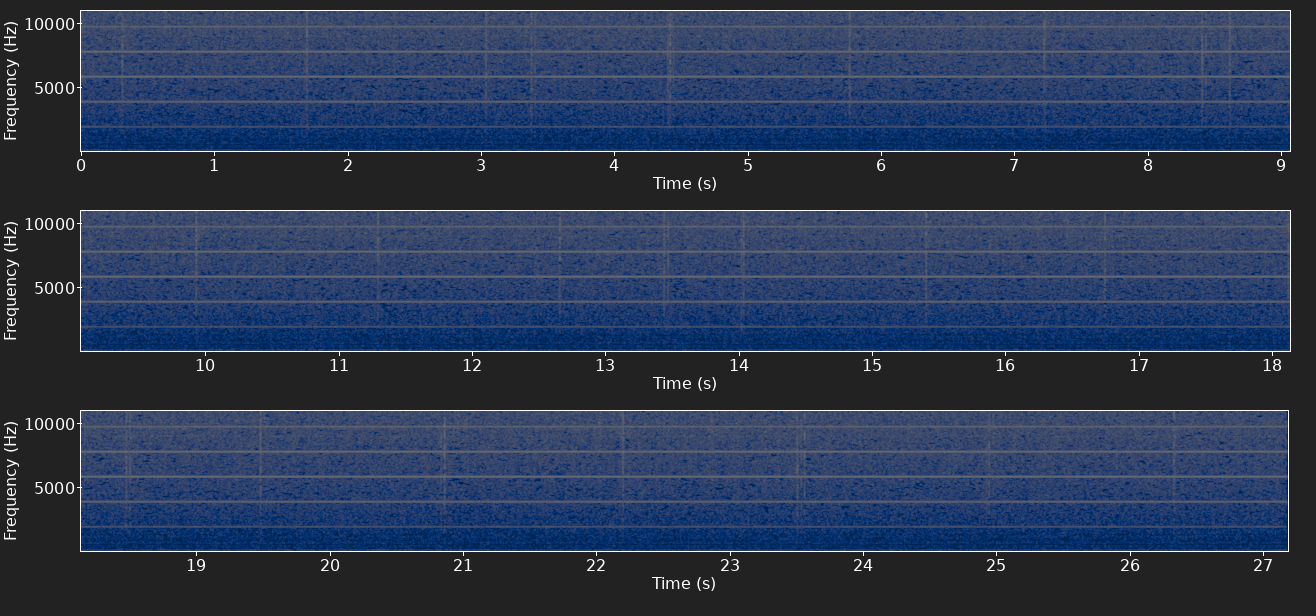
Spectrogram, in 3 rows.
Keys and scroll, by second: 0.1 ctrl+2, 0.3 ctrl+0, 1.0 ctrl+Return, 5.2 ctrl+2, 5.5 ctrl+0, 6.1 ctrl+Return, 16.4 ctrl+2, 16.5 ctrl+0, 16.9 ctrl+Return, 22.0 ctrl+2, 22.2 ctrl+0, 23.4 ctrl+Return.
